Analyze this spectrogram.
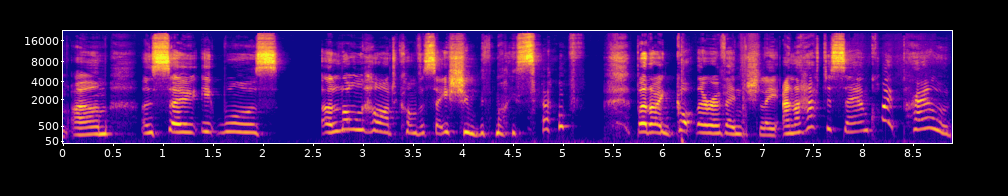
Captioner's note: laughing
